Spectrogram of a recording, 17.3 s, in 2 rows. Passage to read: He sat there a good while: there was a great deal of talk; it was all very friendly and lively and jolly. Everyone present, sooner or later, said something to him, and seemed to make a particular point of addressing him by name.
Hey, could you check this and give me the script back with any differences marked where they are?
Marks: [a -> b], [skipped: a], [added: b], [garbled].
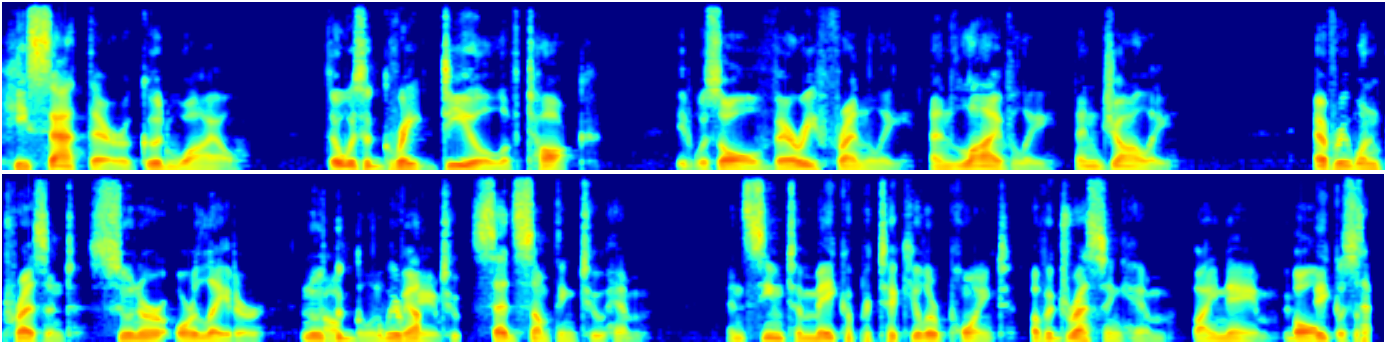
He sat there a good while: there was a great deal of talk; it was all very friendly and lively and jolly. Everyone present, sooner or later, [garbled] said something to him, and seemed to make a particular point of addressing him by name. [garbled]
